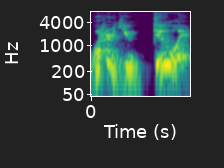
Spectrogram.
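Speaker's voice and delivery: angry, mad, very high-pitched delivery. Showing how a written question reads if you think the sender is mad, sounding mad. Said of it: "you think that I'm mad at you".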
